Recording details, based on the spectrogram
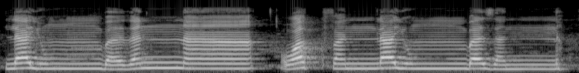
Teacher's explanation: نون ساکن ہے، اس کے بعد با موجود ہے، تو ہم نے اس نون کو میم سے بدل دیا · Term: اقلاب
